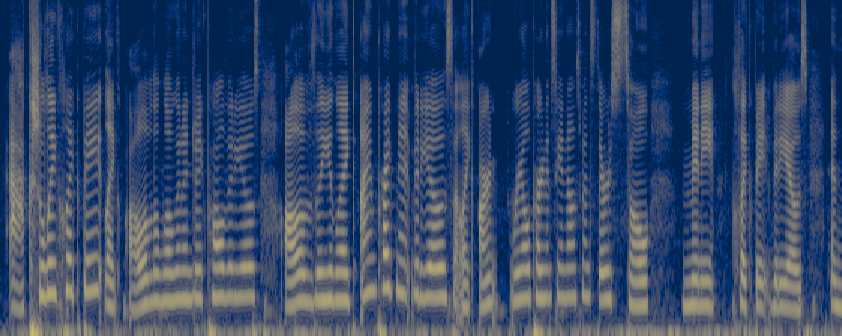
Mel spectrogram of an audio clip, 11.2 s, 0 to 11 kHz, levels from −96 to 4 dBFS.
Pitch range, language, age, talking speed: 195-255 Hz, English, 10-29, 160 wpm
